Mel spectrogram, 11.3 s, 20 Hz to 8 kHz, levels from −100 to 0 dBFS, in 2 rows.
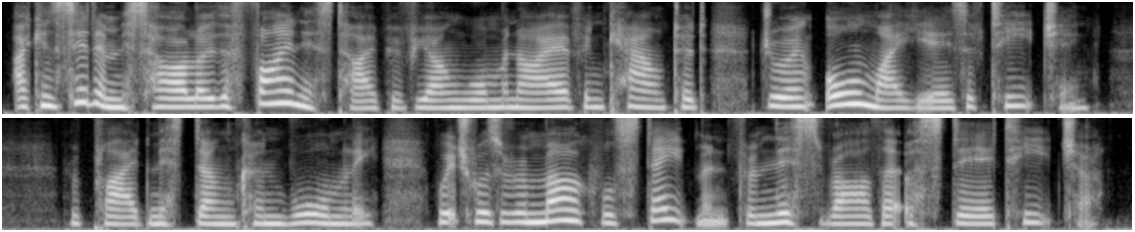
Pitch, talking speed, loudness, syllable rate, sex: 220 Hz, 175 wpm, -17 LUFS, 5.7 syllables/s, female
